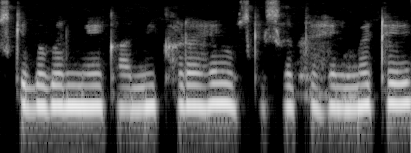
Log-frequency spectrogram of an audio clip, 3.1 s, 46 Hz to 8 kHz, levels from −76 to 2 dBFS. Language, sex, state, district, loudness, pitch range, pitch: Hindi, female, Uttar Pradesh, Ghazipur, -16 LUFS, 215-230 Hz, 225 Hz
